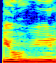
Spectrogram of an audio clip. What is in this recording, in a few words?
"yong4 yu2", Chinese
